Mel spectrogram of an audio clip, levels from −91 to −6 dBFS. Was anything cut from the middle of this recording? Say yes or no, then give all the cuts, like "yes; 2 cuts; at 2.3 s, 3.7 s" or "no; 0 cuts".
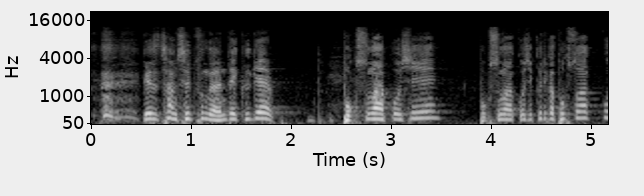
no; 0 cuts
